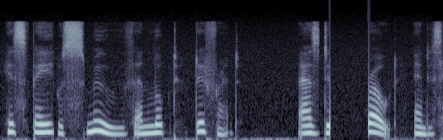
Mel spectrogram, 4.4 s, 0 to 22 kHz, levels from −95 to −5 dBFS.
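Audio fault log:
0.49–0.53 s, damaged data in a compressed stream: a brief blip cuts through the speech for about 46 ms. The compressed data covering this moment was corrupted, so the decoder could not read those frames properly. It produced garbage output for that stretch, lost its place in the stream, and had to hunt for the next valid frame header before normal decoding resumed. That is why the disturbance is so short and sharp rather than a smooth gap.
3.29–3.68 s, audio dropout to a faint residue: the speech cuts out abruptly for about 390 ms and then returns just as suddenly. During the gap only hiss remains, roughly 40 dB below the speech level. The hard edges and the steady noise floor show that the wanted signal was lost while the downstream path stayed live and kept passing its own noise. The likely cause is a momentary break in the feed ahead of that live stage.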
